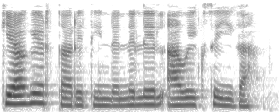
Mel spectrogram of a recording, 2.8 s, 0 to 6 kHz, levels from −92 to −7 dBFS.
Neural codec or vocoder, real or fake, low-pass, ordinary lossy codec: none; real; 5.4 kHz; none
